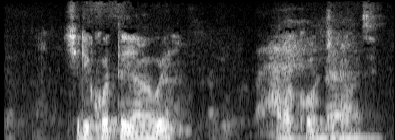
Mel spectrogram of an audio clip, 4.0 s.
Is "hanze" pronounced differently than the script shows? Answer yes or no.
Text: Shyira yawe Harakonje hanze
no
